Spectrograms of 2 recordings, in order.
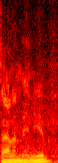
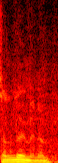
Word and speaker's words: aluminium: got the aluminum lightweight I know it's supposed to be pronounced aluminium but it's an American coach and therefore it's aluminum right oh you know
